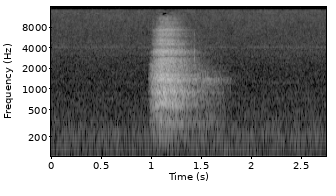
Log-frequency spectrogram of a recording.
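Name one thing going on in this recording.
A young man sighs heavily close by.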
